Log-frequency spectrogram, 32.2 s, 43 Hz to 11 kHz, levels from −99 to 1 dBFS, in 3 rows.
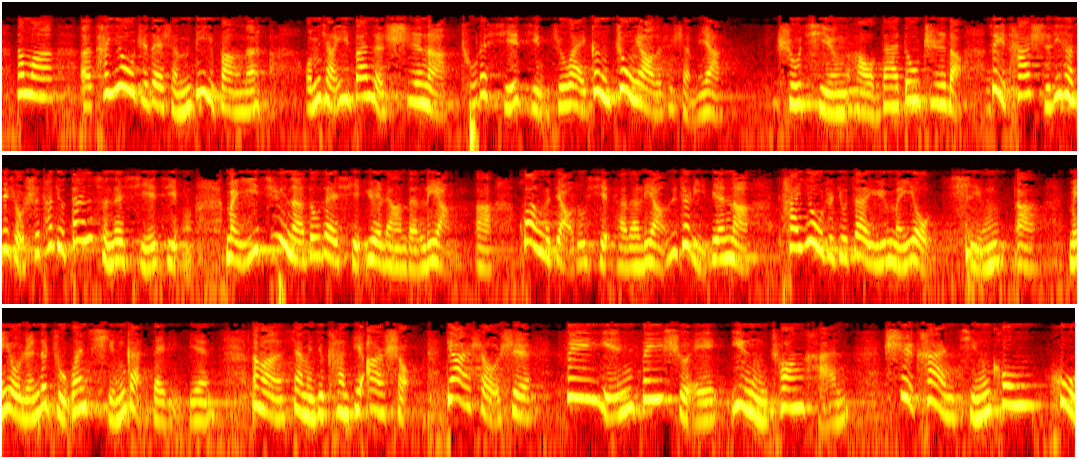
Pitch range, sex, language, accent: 195-315 Hz, female, Chinese, native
